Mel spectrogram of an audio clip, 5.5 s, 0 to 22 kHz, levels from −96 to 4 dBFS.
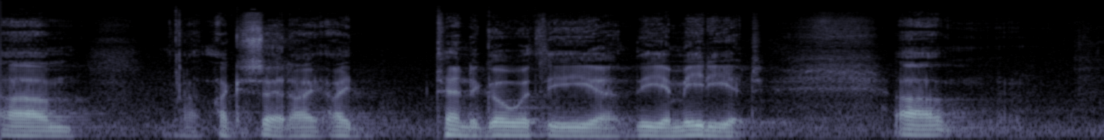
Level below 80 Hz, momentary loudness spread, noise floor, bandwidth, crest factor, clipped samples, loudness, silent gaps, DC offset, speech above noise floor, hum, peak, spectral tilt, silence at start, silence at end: -64 dBFS; 19 LU; -61 dBFS; 17.5 kHz; 20 dB; under 0.1%; -39 LUFS; none; under 0.1%; 22 dB; none; -20 dBFS; -5.5 dB/octave; 0 s; 0 s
